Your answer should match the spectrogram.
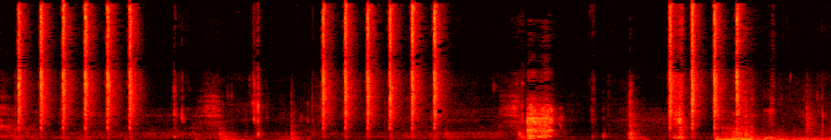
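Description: Gas stove burner's spark igniter clicking rapidly, several clicks a second, in three runs as the knob is held at LITE. Near the end the burner catches and a low steady burner noise follows.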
